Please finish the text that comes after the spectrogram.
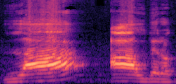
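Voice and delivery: loud LA held, pause, then আলবেরো; teacher sounding out লা ... আলবেরো in two parts; pronunciation demo. Shown as a demonstration. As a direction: model "লা আলবেরো" loudly, an A sound after the L. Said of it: "আমরা উচ্চারণটা কি করব?".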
